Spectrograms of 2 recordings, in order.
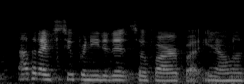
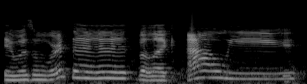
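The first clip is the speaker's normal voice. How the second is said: whiny mock complaint; 5 semitones higher, much slower than usual. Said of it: "And I was like".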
